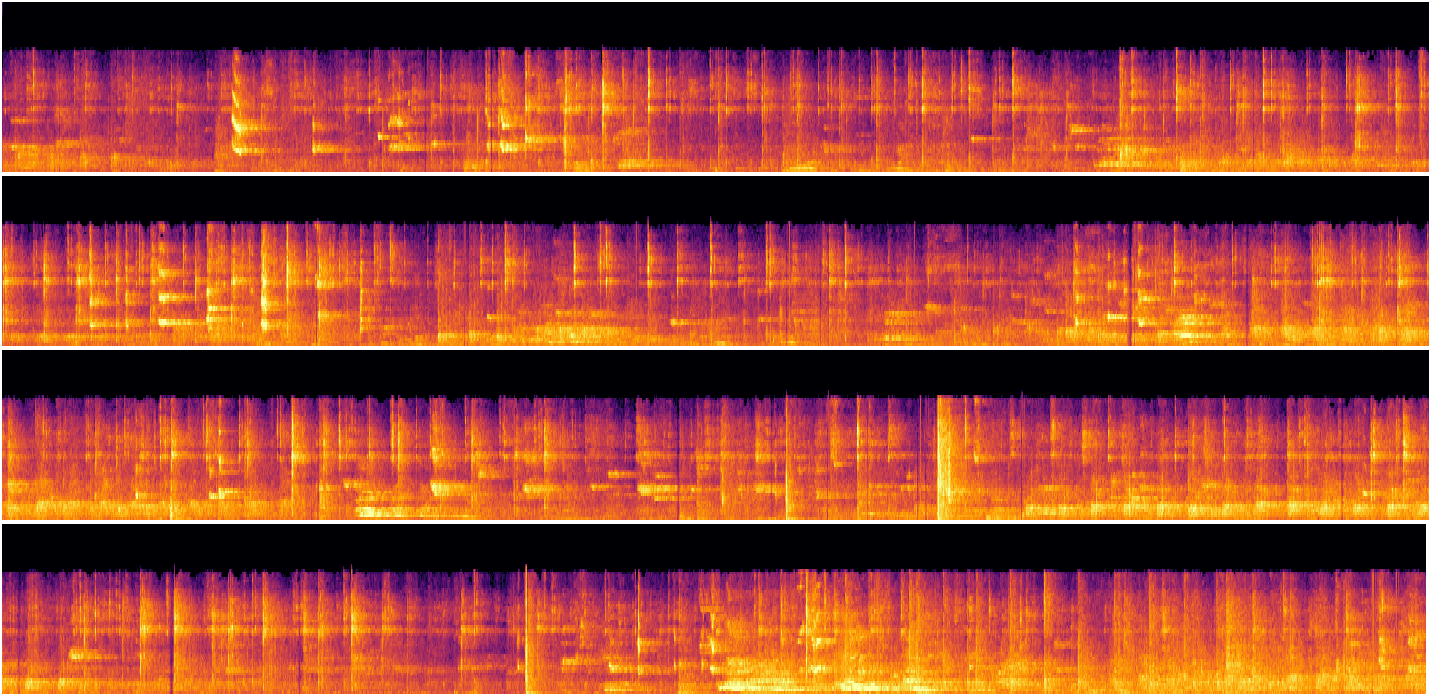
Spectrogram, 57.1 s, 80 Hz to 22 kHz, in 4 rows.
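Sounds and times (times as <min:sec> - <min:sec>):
murmur of voices: 0:00.0 - 0:57.0.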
